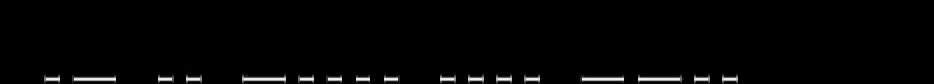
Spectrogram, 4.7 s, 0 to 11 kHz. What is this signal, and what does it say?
Morse code, heard as a keyed tone, about 17 wpm, 700 Hz. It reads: AI6HZ
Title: USA Call Signs - 5 Characters - Repeated 3x - 17wpm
